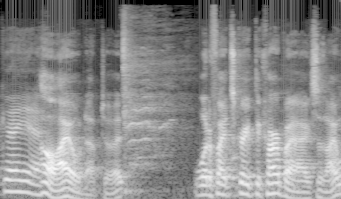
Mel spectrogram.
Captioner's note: chuckles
